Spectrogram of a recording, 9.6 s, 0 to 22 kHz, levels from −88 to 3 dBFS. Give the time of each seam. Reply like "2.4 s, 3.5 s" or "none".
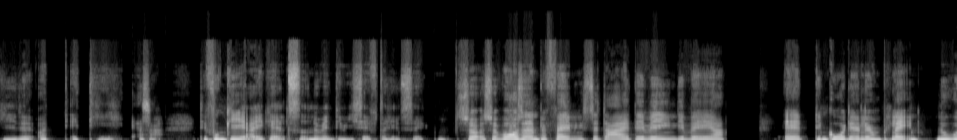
8.1 s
